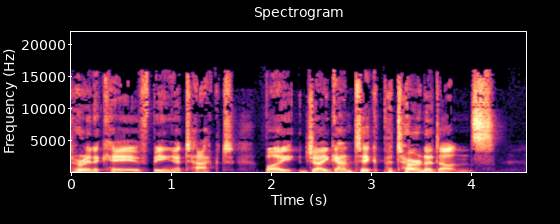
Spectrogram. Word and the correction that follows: pteranodons: I think it's actually pronounced pteranodons.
